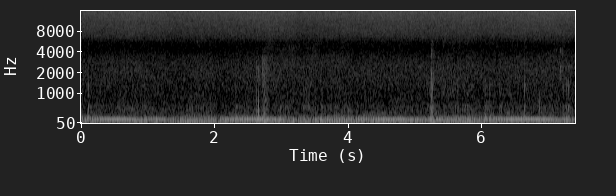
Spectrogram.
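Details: Steady low rumbling purr, swelling and easing about every two seconds, from Kartopu, a cat who gave birth inside a building, while her newborn kitten, eyes not yet open, nurses at her side; faint clicks and soft background hum.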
